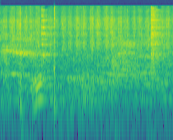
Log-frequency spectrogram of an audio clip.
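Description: Indistinct voices with a couple of short sharp clicks, one in the first second and one near the end.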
